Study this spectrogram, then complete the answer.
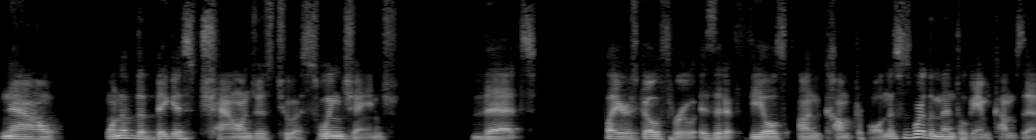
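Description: A man speaks at a fairly slow pace with a fairly low pitch and ordinary pitch variation. It is an ordinary speaking voice against a quiet background. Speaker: golf coach. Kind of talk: casual chat.

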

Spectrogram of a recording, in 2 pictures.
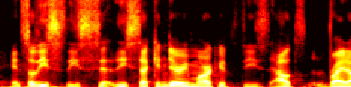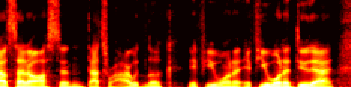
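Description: In a very clean recording with a silent background, a man speaks at medium pitch. His pace is fairly quick, with ordinary pitch variation. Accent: American. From Houston, Texas. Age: 30s. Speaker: real estate investor and coach. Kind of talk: casual chat. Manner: animated.

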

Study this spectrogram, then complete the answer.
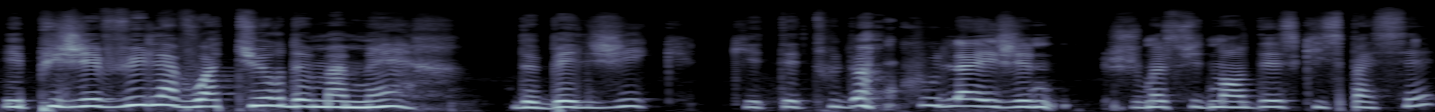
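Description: A woman speaks at a fairly slow pace in a fairly high pitch, her intonation fairly even but her loudness swinging widely. The sound is dry and close with no echo, and the recording is very clean over a silent background. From Belgium. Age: 50s. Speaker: artist. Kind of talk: interview. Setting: artist's studio.

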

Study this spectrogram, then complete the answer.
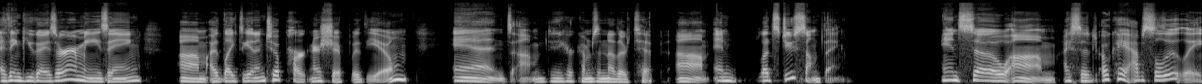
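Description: On a very clean recording with a silent background, a woman with a very deep, low pitch and vocal fry shows very wide pitch swings while keeping her loudness very even. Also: moderate pace, dry, close sound with no echo. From US South, Florida (Boynton Beach). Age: 40s. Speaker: jeep festival founder and community volunteer. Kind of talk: interview testimony.

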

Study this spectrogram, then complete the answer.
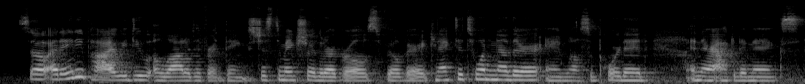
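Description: A woman with an American accent talks at a very fast pace, with audible room echo. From southeastern Kentucky (London). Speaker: student sorority officer. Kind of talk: podcast interview.

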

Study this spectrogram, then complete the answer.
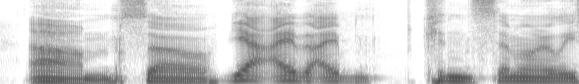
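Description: A man with an American accent and a plain, everyday voice, medium in pitch, with fairly even intonation. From southeastern Oregon. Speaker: radio podcast host and comedian. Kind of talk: casual chat.

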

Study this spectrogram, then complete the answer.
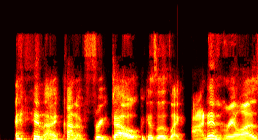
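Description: A woman speaks in a normal speaking voice with a Canadian accent. Her medium pitch carries lively intonation at a moderate pace. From rural Alberta, Canada. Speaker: writer and creative writing professor. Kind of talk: interview conversation.

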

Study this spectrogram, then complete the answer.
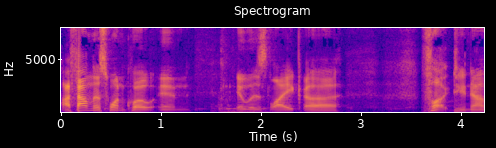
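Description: On a very clean recording with a silent background, a man with an American accent speaks at a moderate pace and medium pitch, his intonation fairly even. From Oklahoma. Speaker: podcast host. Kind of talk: casual chat. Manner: casual, talkative.

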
